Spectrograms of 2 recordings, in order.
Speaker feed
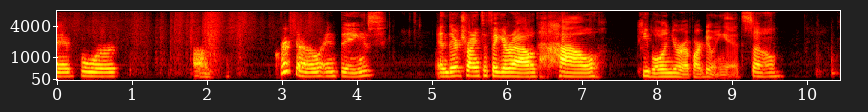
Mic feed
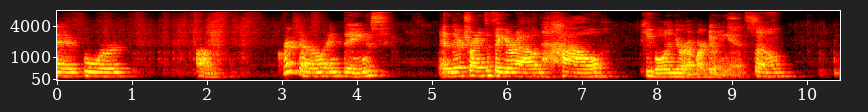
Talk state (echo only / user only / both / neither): echo only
